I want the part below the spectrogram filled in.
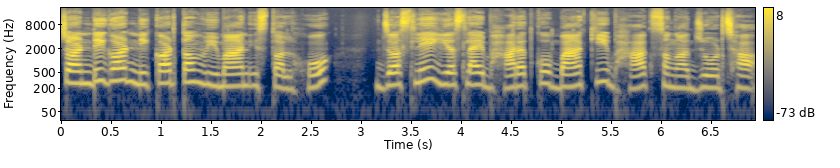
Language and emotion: Nepali, neutral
